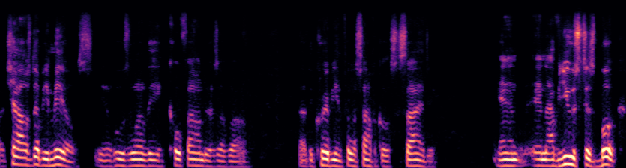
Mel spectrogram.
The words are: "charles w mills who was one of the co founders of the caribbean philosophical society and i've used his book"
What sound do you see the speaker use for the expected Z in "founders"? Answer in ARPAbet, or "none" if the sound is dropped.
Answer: Z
